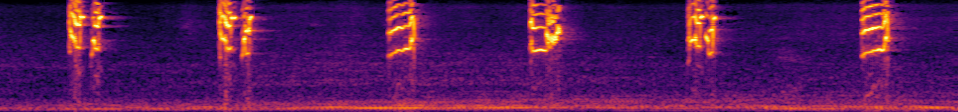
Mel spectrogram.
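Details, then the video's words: Lovebird call meant to prompt others to answer: six shrill two-part squawks about a second apart, some with rising, sweeping notes, over a faint low hum. "Suara Burung Lovebird, Memanggil, Yang Bisu Langsung Nyaut, Ngekek Panjang Gacor Respon Langsung."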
